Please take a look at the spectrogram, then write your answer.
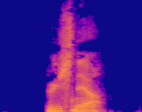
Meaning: a surname
- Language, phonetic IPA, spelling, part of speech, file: German, [ˈbyːçnɐ], Büchner, proper noun, De-Büchner.ogg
